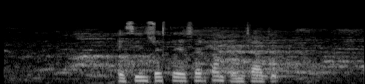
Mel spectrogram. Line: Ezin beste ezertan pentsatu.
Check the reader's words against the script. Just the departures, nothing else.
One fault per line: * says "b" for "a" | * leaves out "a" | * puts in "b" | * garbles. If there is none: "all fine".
all fine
